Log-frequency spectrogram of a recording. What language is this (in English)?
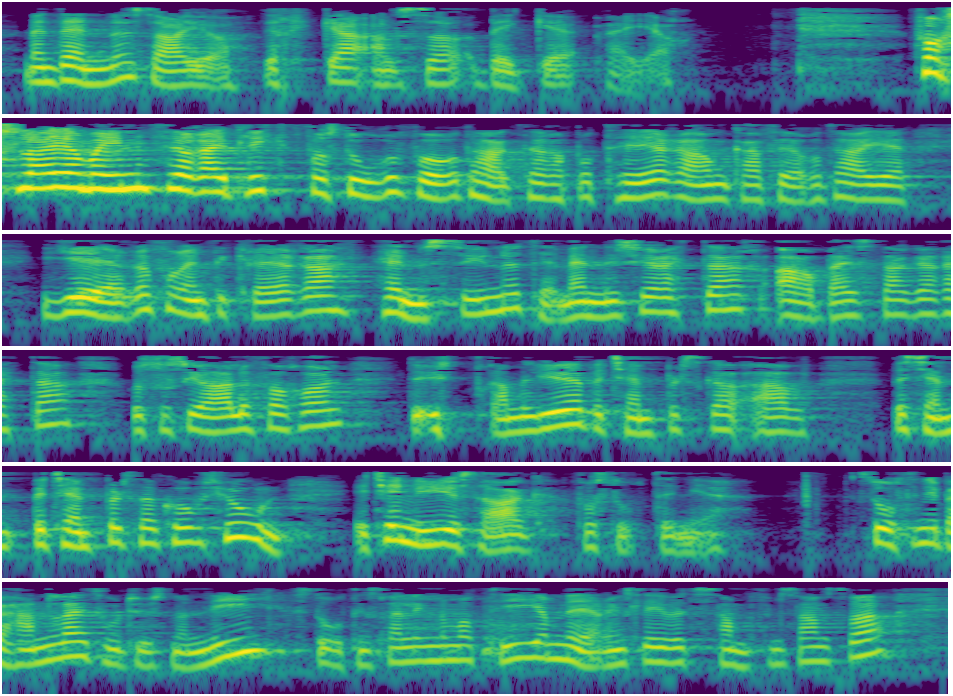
Norwegian Nynorsk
